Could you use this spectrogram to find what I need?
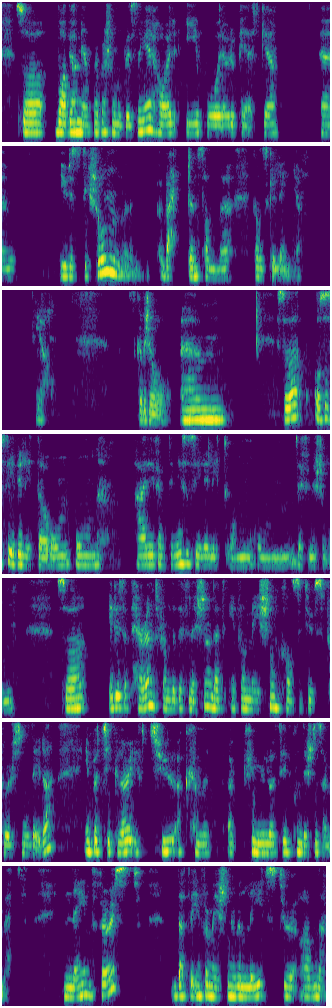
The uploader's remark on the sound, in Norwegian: Dette er et opptak fra en LinkedIn Live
